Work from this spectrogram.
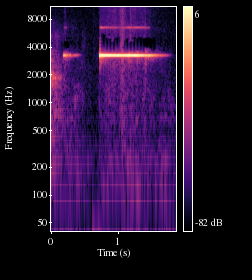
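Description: A workout interval timer sounds a short beep, then after a brief gap a loud, sustained high beep that fades at the end. It is close and clear, with no talking.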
